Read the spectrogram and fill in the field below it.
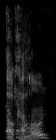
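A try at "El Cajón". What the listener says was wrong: It sounds like you're saying El Cojon. El Cajon. No.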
